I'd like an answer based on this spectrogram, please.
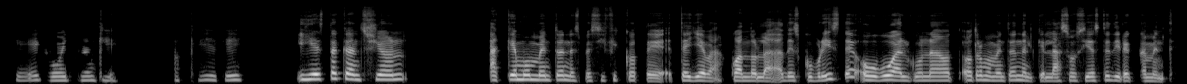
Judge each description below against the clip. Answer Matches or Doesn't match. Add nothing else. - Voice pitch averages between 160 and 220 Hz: Matches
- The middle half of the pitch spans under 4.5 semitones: Matches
